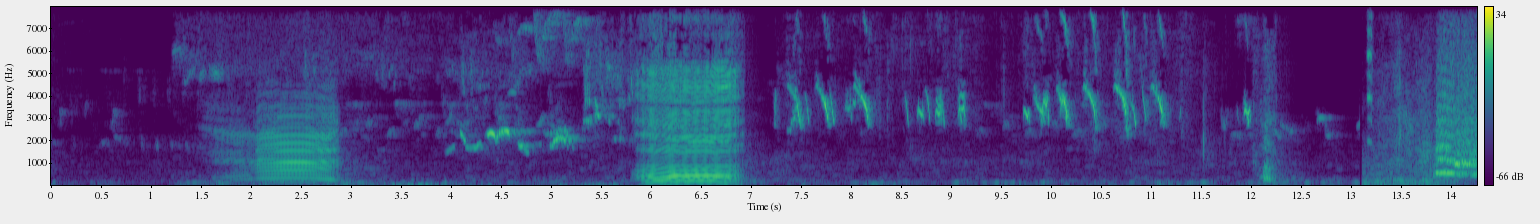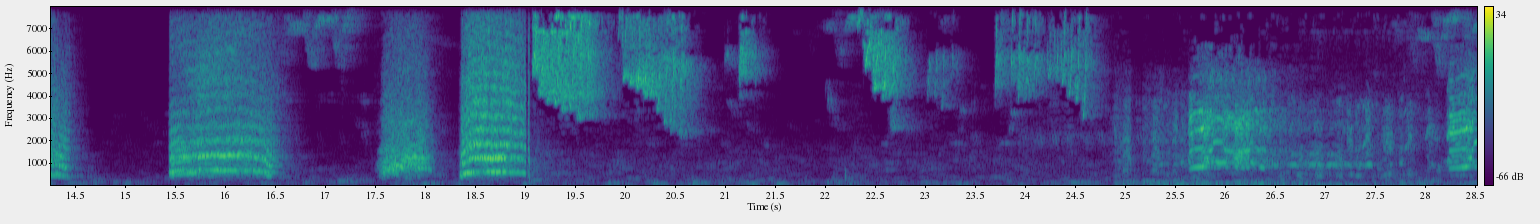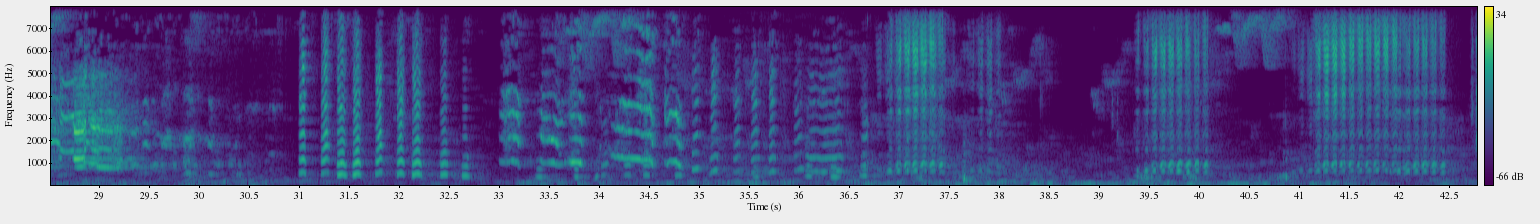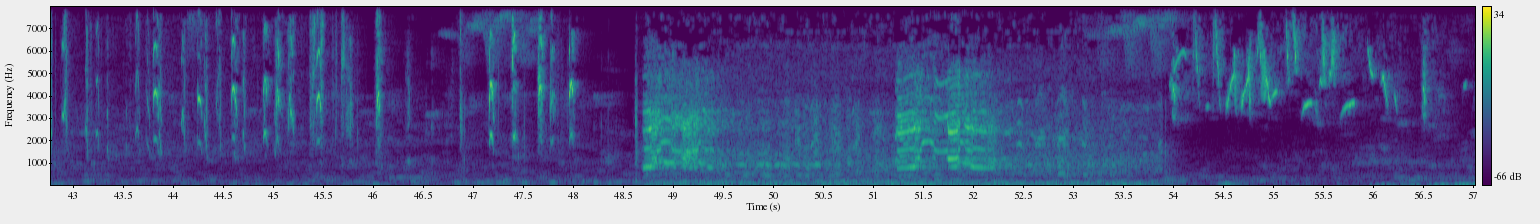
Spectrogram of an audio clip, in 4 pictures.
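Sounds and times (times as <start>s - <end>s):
elephant trumpeting: 13.5s - 14.6s, 15.4s - 16.7s, 17.5s - 19.0s, 48.6s - 49.7s
geese calling: 24.9s - 30.2s, 47.1s - 54.0s.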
